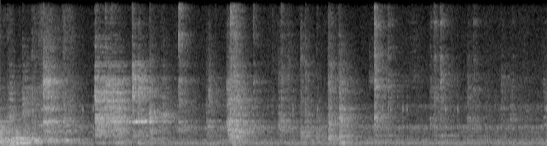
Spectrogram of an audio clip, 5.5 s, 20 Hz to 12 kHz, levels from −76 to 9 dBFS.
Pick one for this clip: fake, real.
real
